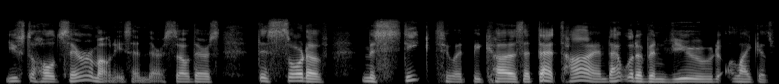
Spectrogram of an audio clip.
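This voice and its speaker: An American man chatting as a podcast guest, eager and quick to laugh, often restarting his sentences. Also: mid-range voice, gravelly, a bit bright, dry recording. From United States. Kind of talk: casual podcast chat.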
